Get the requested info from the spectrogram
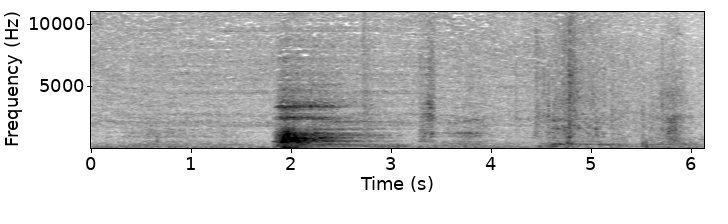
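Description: Mostly quiet, with one short breath-like exhale about two seconds in that fades away, and a couple of faint handling noises after it.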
